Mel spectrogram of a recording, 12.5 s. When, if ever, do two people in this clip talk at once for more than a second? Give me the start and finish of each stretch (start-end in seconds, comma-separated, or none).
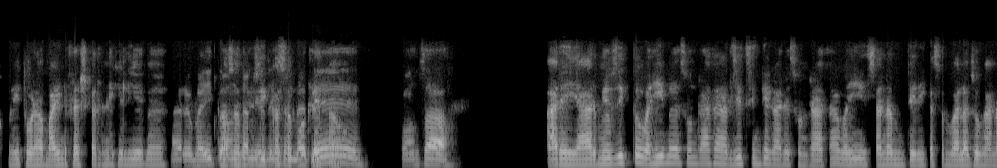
2.4-4.0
